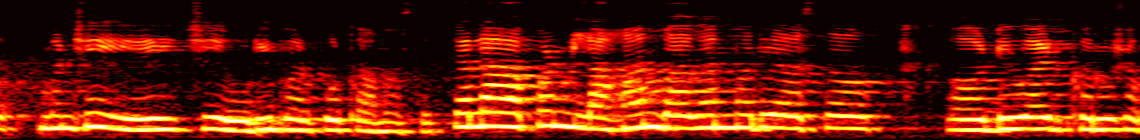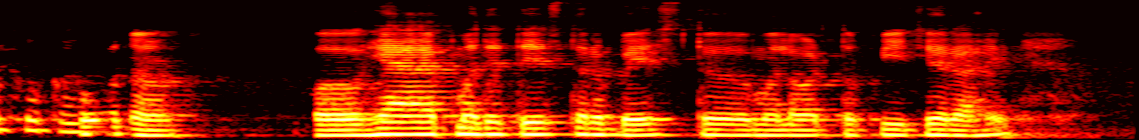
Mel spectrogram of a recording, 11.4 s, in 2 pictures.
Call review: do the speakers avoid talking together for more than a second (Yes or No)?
Yes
